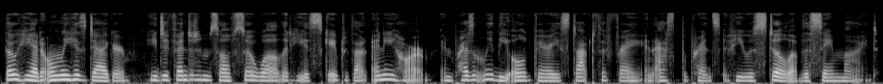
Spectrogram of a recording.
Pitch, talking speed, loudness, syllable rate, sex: 185 Hz, 250 wpm, -20 LUFS, 6.2 syllables/s, female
